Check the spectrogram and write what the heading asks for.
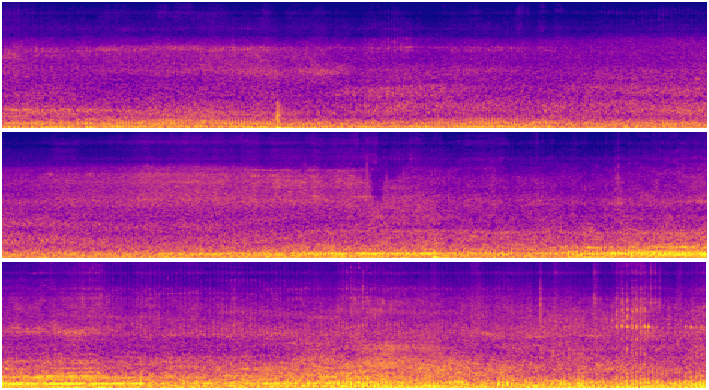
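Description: Busy city-street traffic: cars and motorcycles running past, getting louder in the second half, with two short knocks about four and fifteen seconds in.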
